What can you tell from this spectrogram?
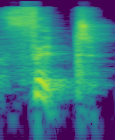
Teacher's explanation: in the doric variety of scots spoken in the northeast this is pronounced with an f sound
